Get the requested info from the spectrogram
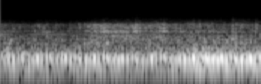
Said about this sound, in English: You swing the boat around.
